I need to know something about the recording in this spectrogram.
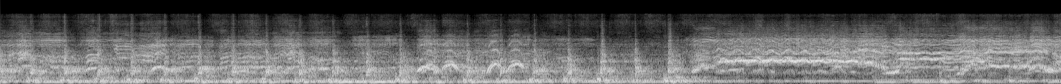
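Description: Northern-style powwow drum group singing a jingle dress straight song over a steady beat on the big drum. About seven seconds in, the voices rise to a higher, held pitch.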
